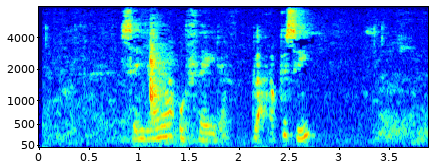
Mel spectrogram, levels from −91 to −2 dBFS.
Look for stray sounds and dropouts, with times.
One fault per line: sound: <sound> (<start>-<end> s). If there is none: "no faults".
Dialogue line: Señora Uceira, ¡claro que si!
no faults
